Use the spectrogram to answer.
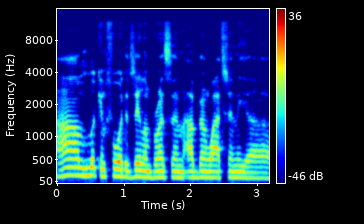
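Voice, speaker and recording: This man talks at a moderate pace with a New York accent and a medium pitch. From New York City (Spanish Harlem). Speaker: basketball fan commentator. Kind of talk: casual interview.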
